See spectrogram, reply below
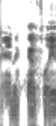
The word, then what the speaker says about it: anencephaly: Our first child died of a condition called anencephaly, or as some pronounce it, anencephaly.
